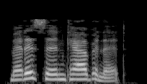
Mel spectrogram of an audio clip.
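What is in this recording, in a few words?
"medicine cabinet", English, British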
